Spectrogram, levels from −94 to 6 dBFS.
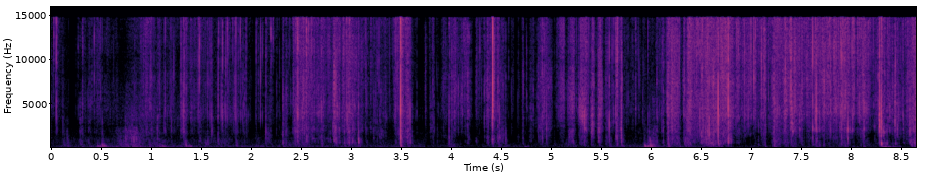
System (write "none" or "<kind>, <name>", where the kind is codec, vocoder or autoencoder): vocoder, BigVGAN v2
